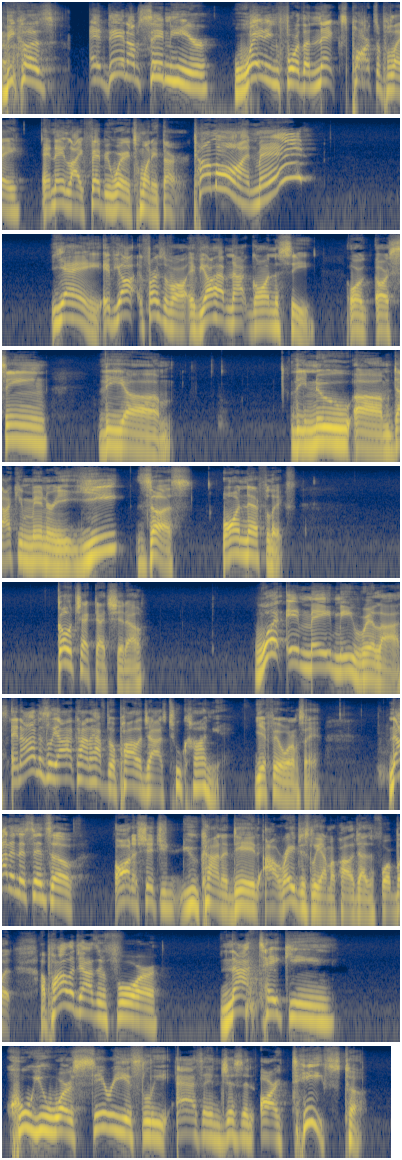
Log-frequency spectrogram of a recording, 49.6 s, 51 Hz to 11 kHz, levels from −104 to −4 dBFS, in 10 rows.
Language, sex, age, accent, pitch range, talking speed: English, male, 30-49, American, 125-205 Hz, 125 wpm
